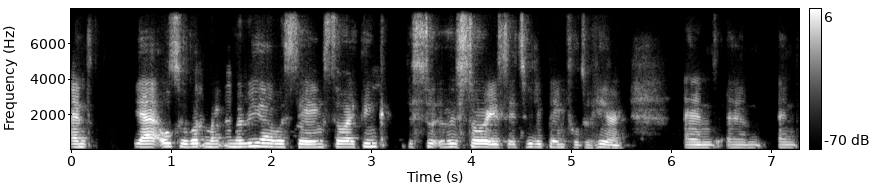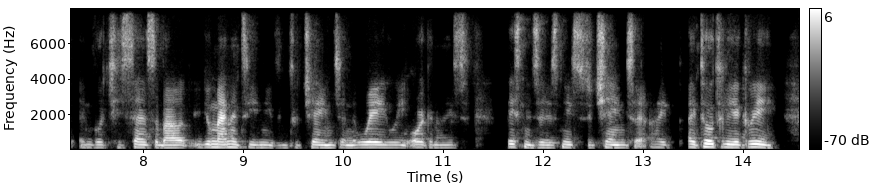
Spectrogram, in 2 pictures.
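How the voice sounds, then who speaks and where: This woman's voice sits very deep and low, moving at a moderate pace with fairly even intonation. Her loudness swings widely. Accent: Dutch. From Netherlands. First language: Dutch. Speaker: employer. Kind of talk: panel discussion.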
